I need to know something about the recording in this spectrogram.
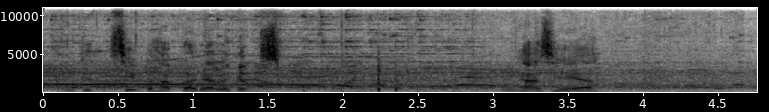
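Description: A large crowd cheers loudly.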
